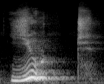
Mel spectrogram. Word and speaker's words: gjort: So also here, when we see a word that has this combination, we don't pronounce the G. It's silent. For example, in this verb, gjort.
